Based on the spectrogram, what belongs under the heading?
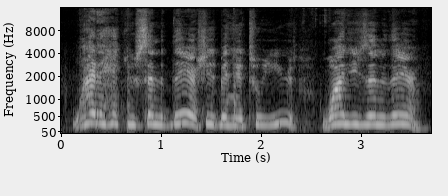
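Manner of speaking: high, exasperated complaint. Retold or imitated. About the Mesh sent to another state, exasperated. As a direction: throw the question up in disbelief. Ranting about wrong delivery address.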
